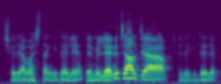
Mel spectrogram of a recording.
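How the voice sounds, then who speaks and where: A man hosting a gaming video, commenting excitedly and pleading dramatically as he plays. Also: mid-range voice, racing, clean tone.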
